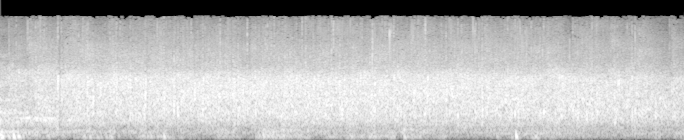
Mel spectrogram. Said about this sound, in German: Also, wenn ihr dieses Amen mit eurem Klatschen auch ausgedrückt habt, dann habt ihr gesagt, so soll es sein. Das heißt Amen.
